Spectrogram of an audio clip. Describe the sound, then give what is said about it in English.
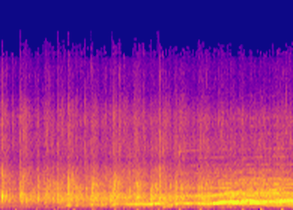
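An audience applauds in honor of their pastors in a dense, continuous wash of clapping that holds steady and slightly swells toward the end, with a faint regular low thump and sustained tones underneath. “And so real quick, I couldn't move on into the message, but can we just also give another hand of applause in honor for your pastors this morning?”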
